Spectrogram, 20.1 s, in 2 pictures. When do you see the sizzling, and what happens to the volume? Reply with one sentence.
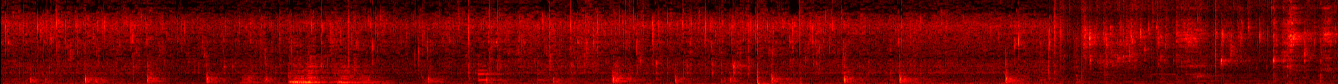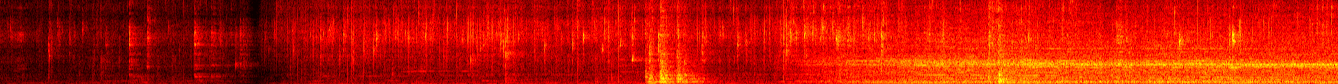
The sizzling can be heard from 0.0 to 20.0 s, getting louder.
